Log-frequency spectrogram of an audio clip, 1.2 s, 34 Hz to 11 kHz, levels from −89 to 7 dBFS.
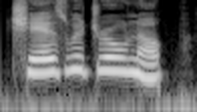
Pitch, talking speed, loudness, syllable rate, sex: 265 Hz, 195 wpm, -14 LUFS, 4.8 syllables/s, female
